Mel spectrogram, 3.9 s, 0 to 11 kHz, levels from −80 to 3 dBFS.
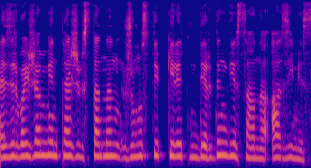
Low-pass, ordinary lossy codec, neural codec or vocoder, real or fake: none; none; vocoder, 22.05 kHz, 80 mel bands, HiFi-GAN; fake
